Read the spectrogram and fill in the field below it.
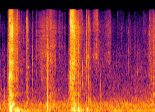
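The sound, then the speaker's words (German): Two short, sharp ripping bursts like paper being torn, made by a trick with a ten banknote (Zehnernote) that imitates tearing without actually tearing it, with faint rustling and small clicks in between. No one speaks. “Äh, also es tönt wie ein Papier zerreißen, aber ich zerreiße es nicht.”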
